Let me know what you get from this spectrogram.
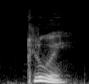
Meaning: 1. to nail (to attach using a nail) 2. to stick (to attach) 3. to pin down 4. to nail, shag, fuck
- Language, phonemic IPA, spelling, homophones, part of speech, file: French, /klu.e/, clouer, clouai / cloué / clouée / clouées / cloués / clouez, verb, Fr-clouer.ogg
